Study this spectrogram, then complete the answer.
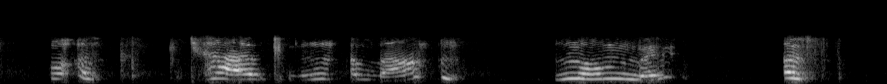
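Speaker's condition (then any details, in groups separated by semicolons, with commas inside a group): Cerebral palsy; friend Judy interprets and repeats her answers for listeners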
